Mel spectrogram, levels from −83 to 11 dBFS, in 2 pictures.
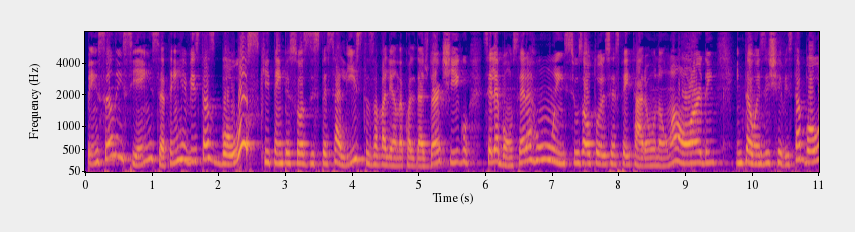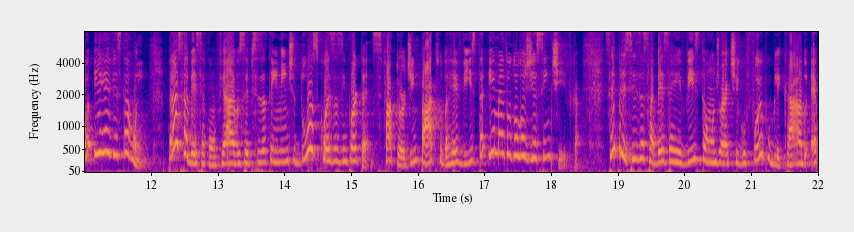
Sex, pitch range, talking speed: female, 220-315 Hz, 195 wpm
